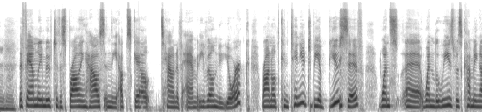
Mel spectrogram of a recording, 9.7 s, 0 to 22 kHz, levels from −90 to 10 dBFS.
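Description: Speech, with short concealed packet loss: a run of three back-to-back 20 ms gaps from 2.77 to 2.88 s, between "sprawling house in the" and "town of", and one more at 6.20 to 6.23 s. The receiver patched each hole by extending the preceding sound, so you get a brief smear there.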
